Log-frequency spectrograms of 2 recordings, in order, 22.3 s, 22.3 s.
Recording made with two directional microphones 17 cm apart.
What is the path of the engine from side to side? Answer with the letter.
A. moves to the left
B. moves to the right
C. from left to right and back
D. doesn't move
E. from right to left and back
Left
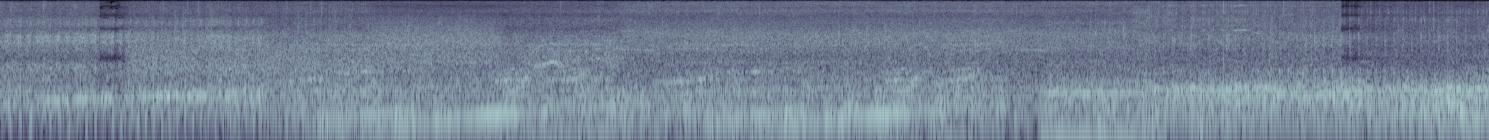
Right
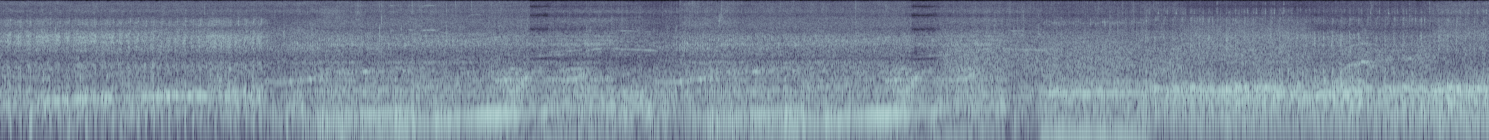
D.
